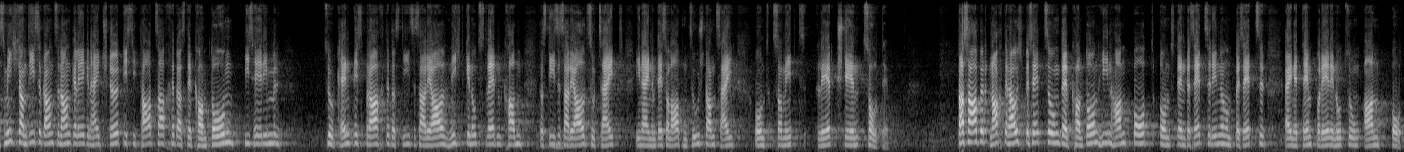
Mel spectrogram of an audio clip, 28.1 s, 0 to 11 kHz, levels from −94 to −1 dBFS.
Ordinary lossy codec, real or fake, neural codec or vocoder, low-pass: Opus, 24 kbps; real; none; 9.9 kHz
